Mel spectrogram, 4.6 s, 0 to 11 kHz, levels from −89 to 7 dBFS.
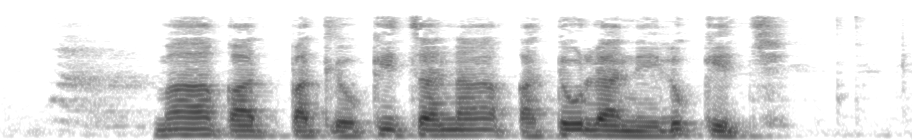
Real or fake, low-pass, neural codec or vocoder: real; 7.2 kHz; none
